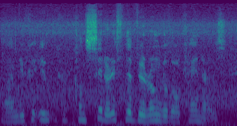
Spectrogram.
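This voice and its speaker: Over noticeable background noise and audible room echo, a man with a fairly high pitch talks at a very fast pace with ordinary pitch variation. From England. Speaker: primatologist, conservationist. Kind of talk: TV interview. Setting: outdoors by a lake in a state park. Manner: hesitant, frequent ums and uhs.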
